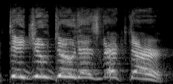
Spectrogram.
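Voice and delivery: high, loud dramatic trailer line; mock-dramatic accusing shout; Pedro Pascal line. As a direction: deliver it like the big trailer moment. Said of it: "magnificent line delivery by Pedro Pascal".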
